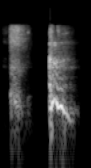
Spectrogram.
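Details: Father coughing at home: two harsh, forceful, dry-sounding cough bursts about half a second apart in a quiet setting.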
